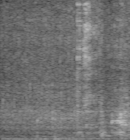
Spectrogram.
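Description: Potatoes fry and sizzle in a Dutch oven while being stirred, giving a steady hiss with a few scraping clinks of a utensil against the pot near the end.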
